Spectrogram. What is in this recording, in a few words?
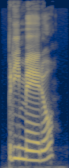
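"primero", Spanish, female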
